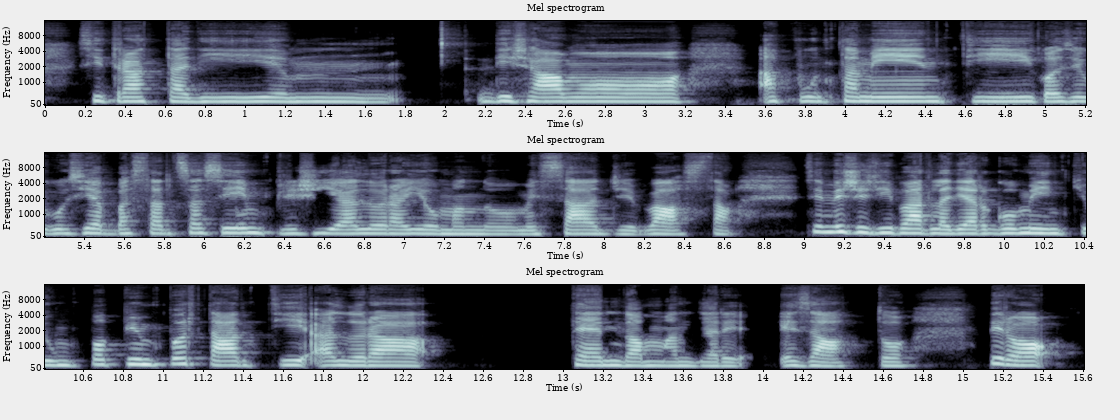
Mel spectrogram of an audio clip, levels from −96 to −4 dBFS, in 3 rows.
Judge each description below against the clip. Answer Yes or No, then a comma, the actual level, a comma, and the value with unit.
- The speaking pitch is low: No, medium, 175 Hz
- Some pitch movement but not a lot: No, narrow, 1.7 semitones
